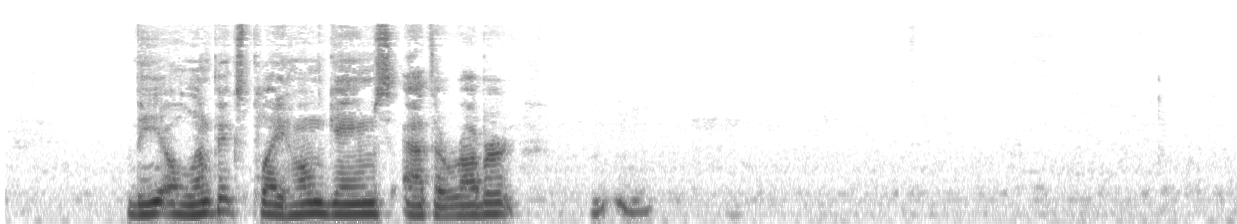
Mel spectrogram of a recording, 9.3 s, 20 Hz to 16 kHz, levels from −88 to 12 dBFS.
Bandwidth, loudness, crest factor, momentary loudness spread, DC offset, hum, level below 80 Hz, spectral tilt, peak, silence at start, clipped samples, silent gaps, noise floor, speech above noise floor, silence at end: 11.5 kHz; -19 LUFS; 18 dB; 20 LU; under 0.1%; none; -60 dBFS; -7 dB/octave; -6 dBFS; 0.95 s; under 0.1%; none; -67 dBFS; 48 dB; 4.4 s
